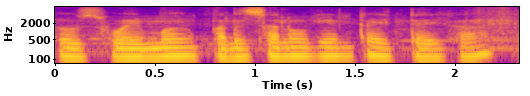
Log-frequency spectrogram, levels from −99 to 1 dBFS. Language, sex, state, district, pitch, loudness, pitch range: Wancho, male, Arunachal Pradesh, Longding, 135 Hz, -14 LUFS, 125-135 Hz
